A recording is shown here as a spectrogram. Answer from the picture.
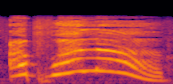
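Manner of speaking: high, happy cry of her name; overjoyed to see her; excited call; joyful call. Acted. Beto calls his grandmother.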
